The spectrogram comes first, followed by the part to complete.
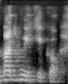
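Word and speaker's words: magnífico: magnifico magnifico magnificent yeah so it's going to get the hard g sound magnifico magnifico is what we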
